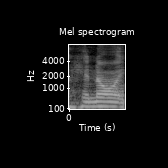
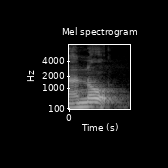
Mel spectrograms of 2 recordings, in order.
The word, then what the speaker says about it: Hanoi: bạn đọc là London, Hà Nội thì đọc là Hanoi chứ không phải là Hà Nội.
